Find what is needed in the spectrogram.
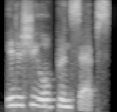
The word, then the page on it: editio princeps: Indian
